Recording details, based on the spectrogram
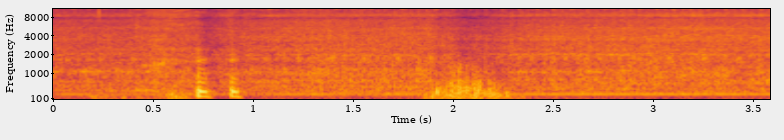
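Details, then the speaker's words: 1999 Toyota Corolla idling after replacing the power steering pump with a junkyard unit and fresh fluid: even, smooth low drone, no grinding, a couple of brief knocks. Normal idle after repair. "Way better than before. No more grinding sounds. Sounds better than before."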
